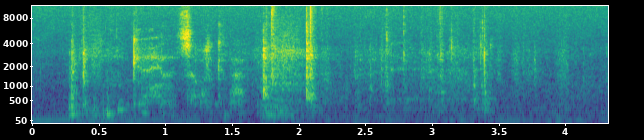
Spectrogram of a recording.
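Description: Handling noise of a dampened wooden guitar side being worked on a hot metal bending iron and lifted off: a cluster of scrapes and sharp knocks in the first two seconds, then lighter ticks.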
